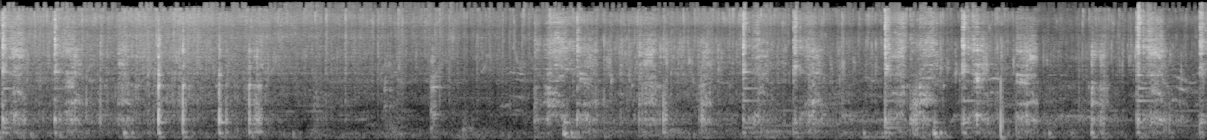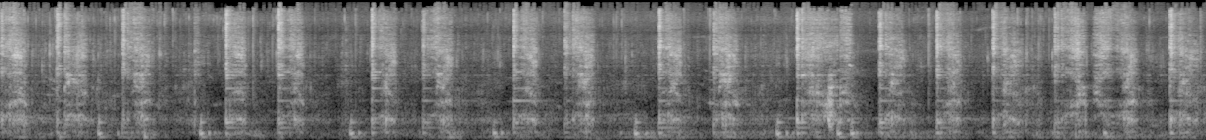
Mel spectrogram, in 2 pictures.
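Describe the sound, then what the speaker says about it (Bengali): Flattened rice (chire) with curry leaves and raisins frying in a pan, stirred with a spatula in steady scraping clinks over a continuous close sizzle, no talking. "তারপরে সব কিছুকে খুব ভালোভাবে একসাথে ভেজে নেব"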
